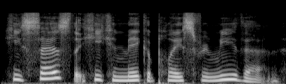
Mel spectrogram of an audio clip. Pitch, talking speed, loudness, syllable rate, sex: 190 Hz, 230 wpm, -16 LUFS, 4.4 syllables/s, female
